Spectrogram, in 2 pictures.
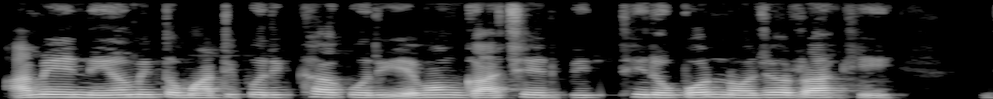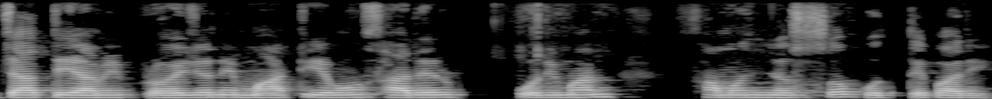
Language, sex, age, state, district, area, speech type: Bengali, female, 30-45, West Bengal, Jalpaiguri, rural, spontaneous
